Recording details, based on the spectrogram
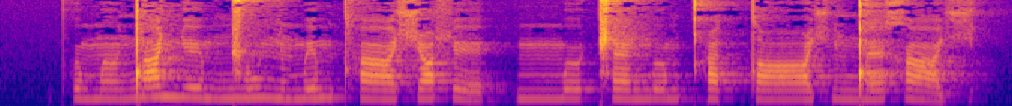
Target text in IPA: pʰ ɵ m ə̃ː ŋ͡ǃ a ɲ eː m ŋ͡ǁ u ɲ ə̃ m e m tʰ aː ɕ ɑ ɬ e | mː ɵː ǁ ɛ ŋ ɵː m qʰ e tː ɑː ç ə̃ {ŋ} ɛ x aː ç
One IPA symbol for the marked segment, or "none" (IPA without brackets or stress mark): ŋ͡ǃ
